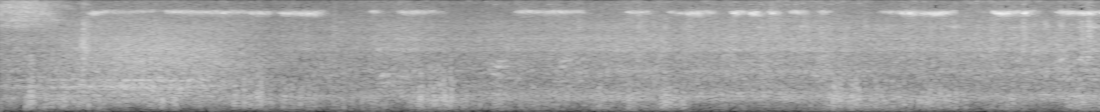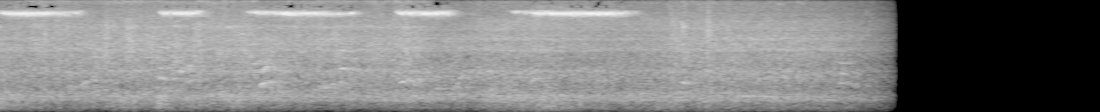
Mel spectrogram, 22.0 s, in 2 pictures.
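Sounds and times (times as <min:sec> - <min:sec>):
train wheels rumbling and rattling: 0:00.0 - 0:19.6
metal wheel squeals: 0:00.5 - 0:04.5, 0:05.1 - 0:12.0, 0:12.6 - 0:17.4.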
